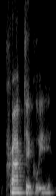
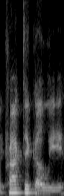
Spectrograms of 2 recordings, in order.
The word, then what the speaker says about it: practically: examples, like, the word practically. As a native speaker, I don't say, even though it's spelled ALLY, I don't say practically, I say practically. Exactly. You shorten it, it's 3 Yes, syllables.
